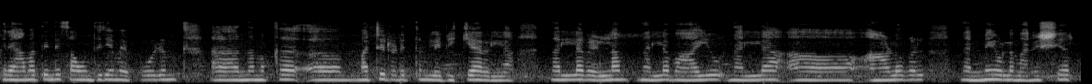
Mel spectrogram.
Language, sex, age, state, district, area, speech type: Malayalam, female, 30-45, Kerala, Thiruvananthapuram, rural, spontaneous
